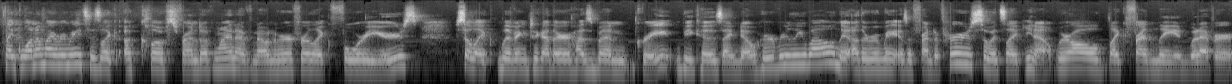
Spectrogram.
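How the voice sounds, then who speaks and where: Speaking at a fairly quick pace with hardly any pauses, a woman has a dark, mellow tone and ordinary pitch variation. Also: medium pitch for a woman, very even loudness. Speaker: livestreamer. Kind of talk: casual chat. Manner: loud; animated.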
